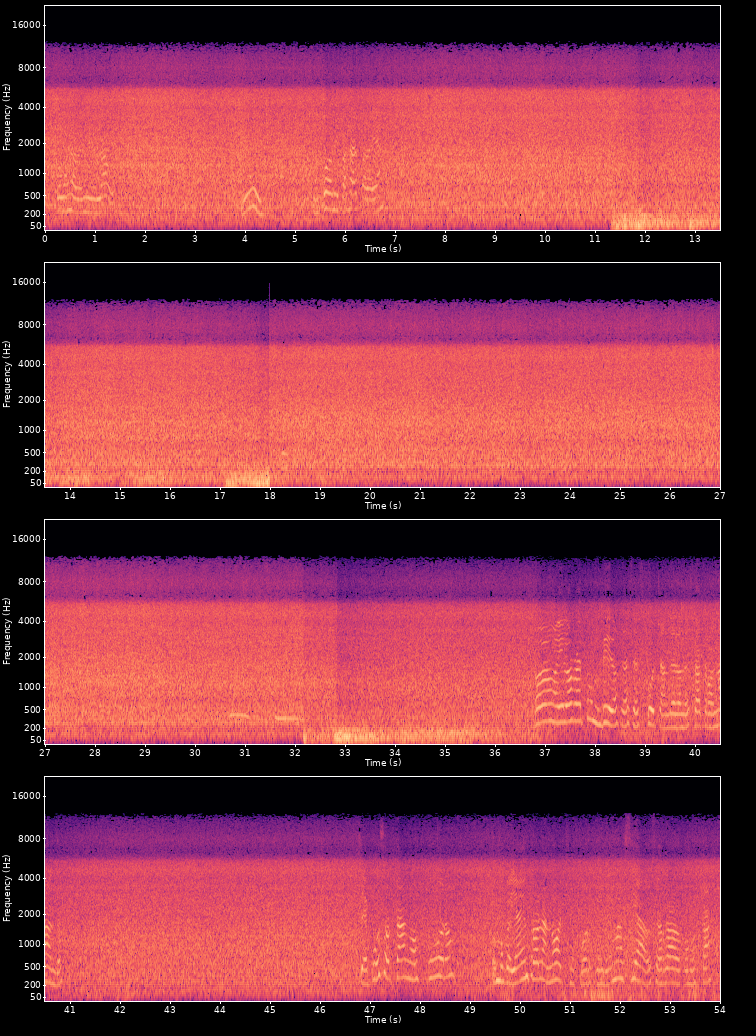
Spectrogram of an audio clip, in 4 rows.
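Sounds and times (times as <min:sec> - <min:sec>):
heavy rain on trees: 0:00.0 - 0:54.0
distant thunder rumbling: 0:11.3 - 0:21.6, 0:30.4 - 0:37.4.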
